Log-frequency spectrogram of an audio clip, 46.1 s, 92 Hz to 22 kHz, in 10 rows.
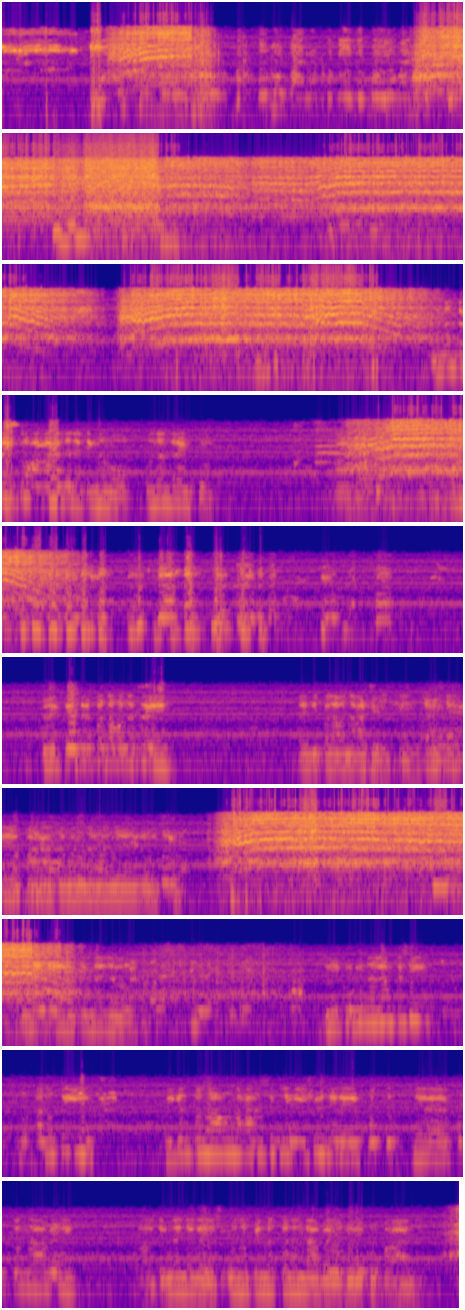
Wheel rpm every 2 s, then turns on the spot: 50, 30, 110, 160, 150, 130, 140, 0, 30, 80, 0, 0, 0, 0, 10, 190, 140, 10, 0, 0, 0, 0, 0.
34-36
